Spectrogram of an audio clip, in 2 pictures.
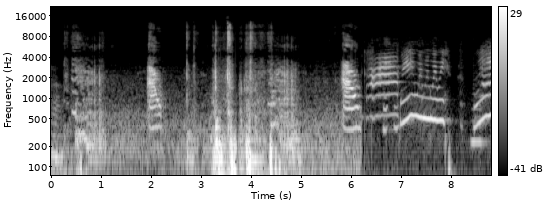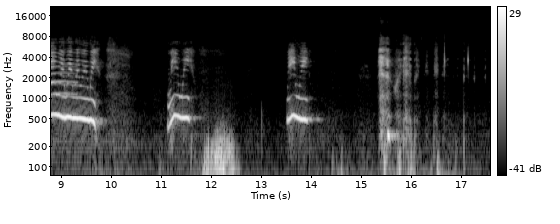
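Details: Domestic cat indoors giving a series of short, bent meows, several in quick succession then spaced singly, after a stretch of human speech and music at the start; people talk between calls.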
